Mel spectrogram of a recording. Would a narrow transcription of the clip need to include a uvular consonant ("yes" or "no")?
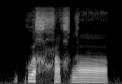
yes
